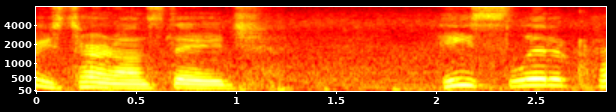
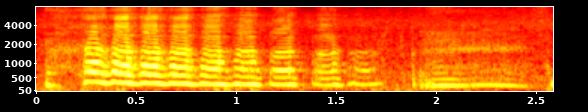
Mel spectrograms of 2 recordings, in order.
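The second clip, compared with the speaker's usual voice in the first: high giggling cackle; cartoon laugh; 7 semitones higher than usual. A narrator's reading. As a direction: let out a silly sponge laugh. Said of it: "SpongeBob laughed".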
